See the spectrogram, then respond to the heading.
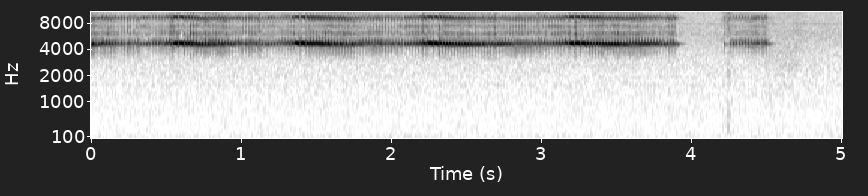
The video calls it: The voice of Japanese bell cricket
